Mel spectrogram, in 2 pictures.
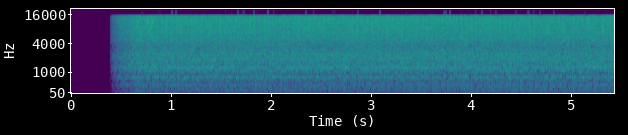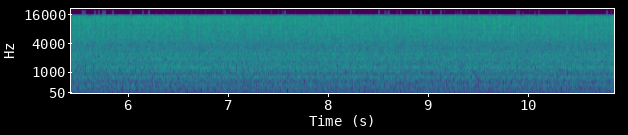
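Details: BMW S50 engine at idle with a busy, hissy mechanical chatter ticking three or four times a second from the top end; VANOS rebuilt 15,000 km earlier; abnormal engine noise, cause unclear.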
